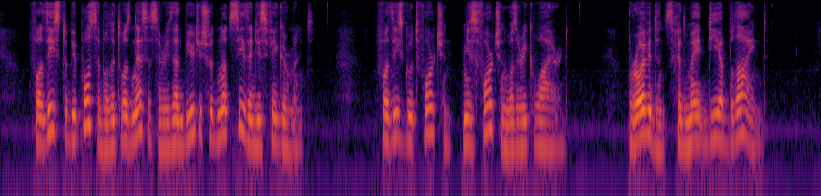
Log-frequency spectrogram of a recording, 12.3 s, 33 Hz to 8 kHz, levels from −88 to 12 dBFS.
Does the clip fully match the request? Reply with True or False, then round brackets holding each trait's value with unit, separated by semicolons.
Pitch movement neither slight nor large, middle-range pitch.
True (4.5 semitones; 145 Hz)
